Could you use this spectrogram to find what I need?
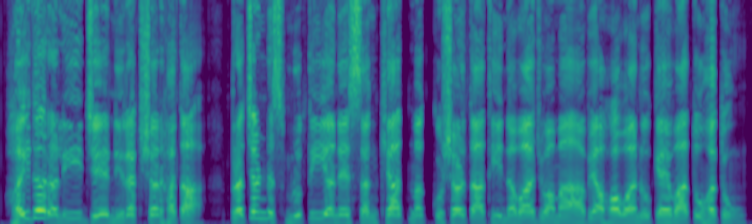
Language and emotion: Gujarati, neutral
